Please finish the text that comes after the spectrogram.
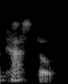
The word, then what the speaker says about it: castle: I was like, to Bangor Castle. Castle. Do you guys, why do you have a letter T in Castle? It's not going to sound.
